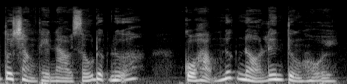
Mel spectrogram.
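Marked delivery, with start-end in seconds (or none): none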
